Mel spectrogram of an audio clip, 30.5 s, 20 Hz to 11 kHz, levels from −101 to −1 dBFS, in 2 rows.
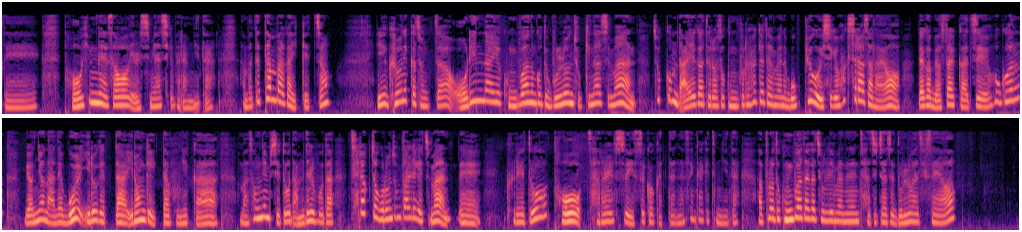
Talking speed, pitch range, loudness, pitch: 325 characters per minute, 180-250 Hz, -28 LUFS, 205 Hz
